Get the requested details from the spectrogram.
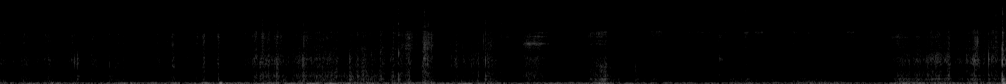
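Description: A thin wooden stick or spatula rakes and stirs through a large loose bed of dry pearl barley grains, scratching and rubbing them. The result is a continuous, dense crunchy rustle of grains with bright crackle over a steady low rumble, easing briefly in a few short pauses.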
